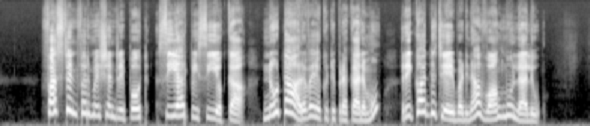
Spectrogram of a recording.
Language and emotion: Telugu, neutral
